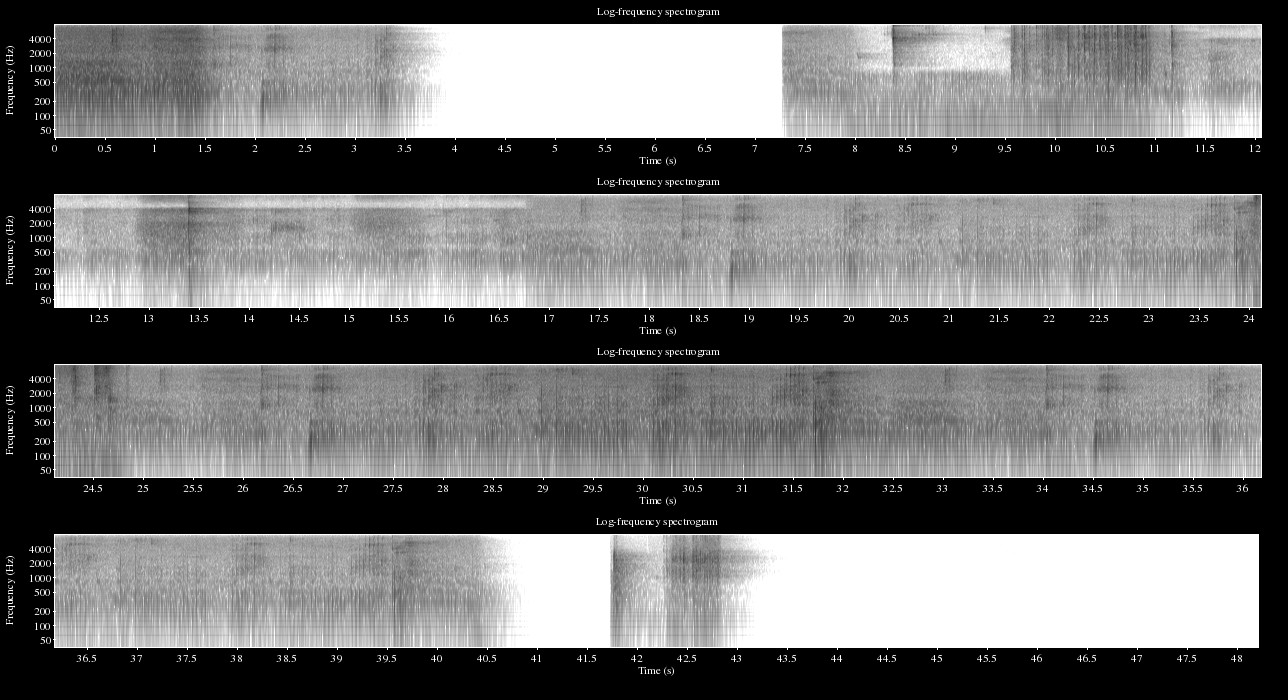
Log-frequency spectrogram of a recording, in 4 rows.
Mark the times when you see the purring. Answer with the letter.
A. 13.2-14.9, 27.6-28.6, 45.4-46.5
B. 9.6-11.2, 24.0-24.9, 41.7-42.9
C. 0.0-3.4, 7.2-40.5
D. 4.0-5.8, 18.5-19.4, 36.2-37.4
C.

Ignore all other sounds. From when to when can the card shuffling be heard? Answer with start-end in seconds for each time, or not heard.
9.6-11.2, 24.0-24.9, 41.7-42.9.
